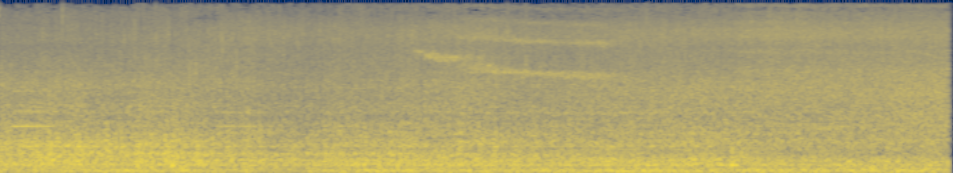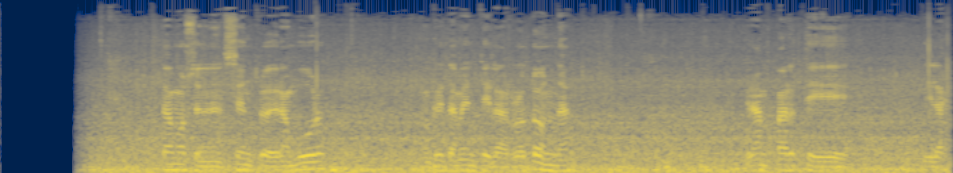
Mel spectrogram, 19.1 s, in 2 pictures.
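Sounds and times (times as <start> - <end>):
train wheels rumbling on rails: 0.0 - 9.1
high brake squeal: 4.2 - 6.3.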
